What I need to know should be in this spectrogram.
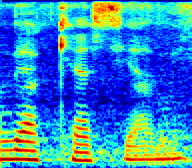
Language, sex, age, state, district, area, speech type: Sanskrit, female, 18-30, Maharashtra, Chandrapur, urban, spontaneous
